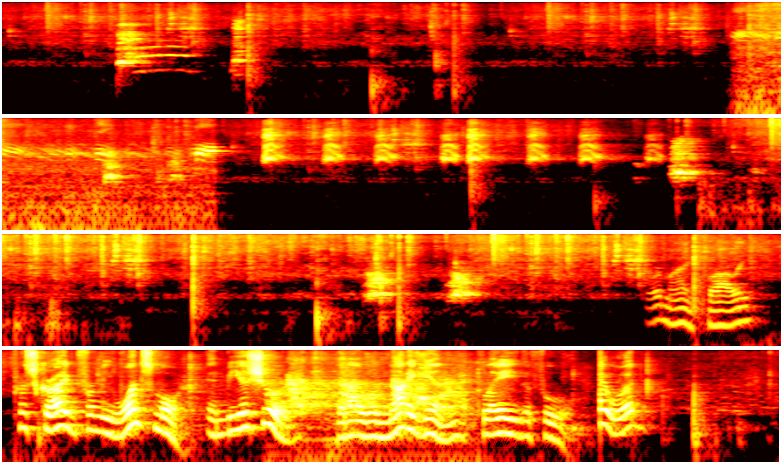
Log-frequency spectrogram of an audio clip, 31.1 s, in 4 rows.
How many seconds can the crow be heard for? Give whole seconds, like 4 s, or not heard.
10 s.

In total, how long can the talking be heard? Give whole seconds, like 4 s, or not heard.
8 s.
